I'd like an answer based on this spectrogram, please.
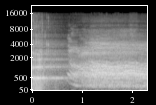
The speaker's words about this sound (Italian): usando la Coca-Cola contro i nostri giocatori, ruttando in maniera continua e costante, creando delle vibrazioni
